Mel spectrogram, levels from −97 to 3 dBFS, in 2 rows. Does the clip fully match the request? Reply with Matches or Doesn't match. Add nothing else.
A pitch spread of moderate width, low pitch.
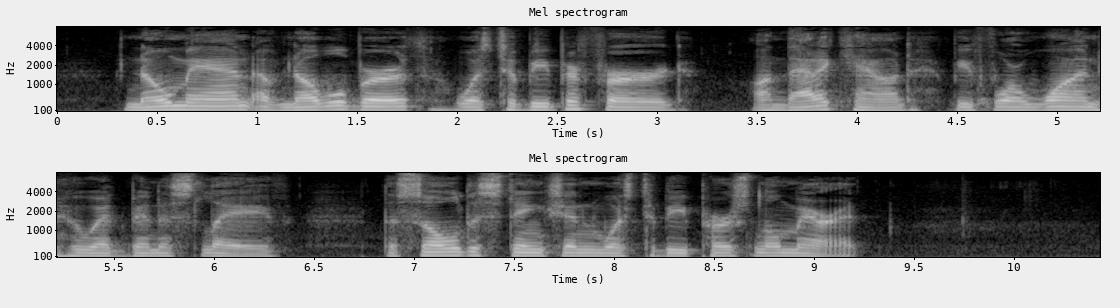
Doesn't match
